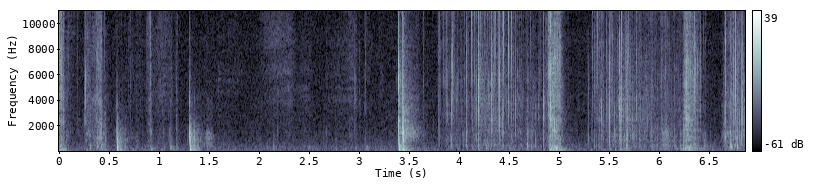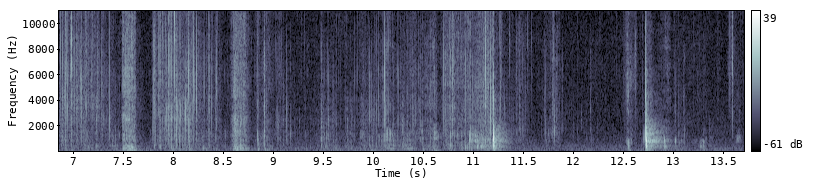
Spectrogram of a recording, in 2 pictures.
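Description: A plastic tub knocks and taps.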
